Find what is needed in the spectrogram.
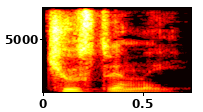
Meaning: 1. perceptional, sensory 2. sensual
- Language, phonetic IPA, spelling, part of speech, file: Russian, [ˈt͡ɕustvʲɪn(ː)ɨj], чувственный, adjective, Ru-чувственный.ogg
